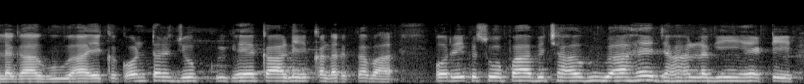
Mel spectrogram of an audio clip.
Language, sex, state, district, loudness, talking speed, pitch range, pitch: Hindi, male, Uttarakhand, Uttarkashi, -14 LUFS, 165 wpm, 150-170 Hz, 165 Hz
